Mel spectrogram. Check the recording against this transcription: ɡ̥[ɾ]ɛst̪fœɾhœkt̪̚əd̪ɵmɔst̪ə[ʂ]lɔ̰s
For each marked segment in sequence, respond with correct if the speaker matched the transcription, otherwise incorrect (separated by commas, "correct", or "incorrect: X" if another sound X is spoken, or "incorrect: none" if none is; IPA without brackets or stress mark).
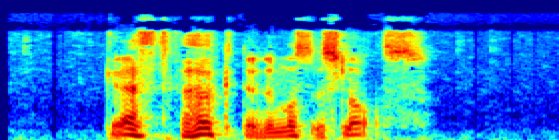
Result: correct, incorrect: s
